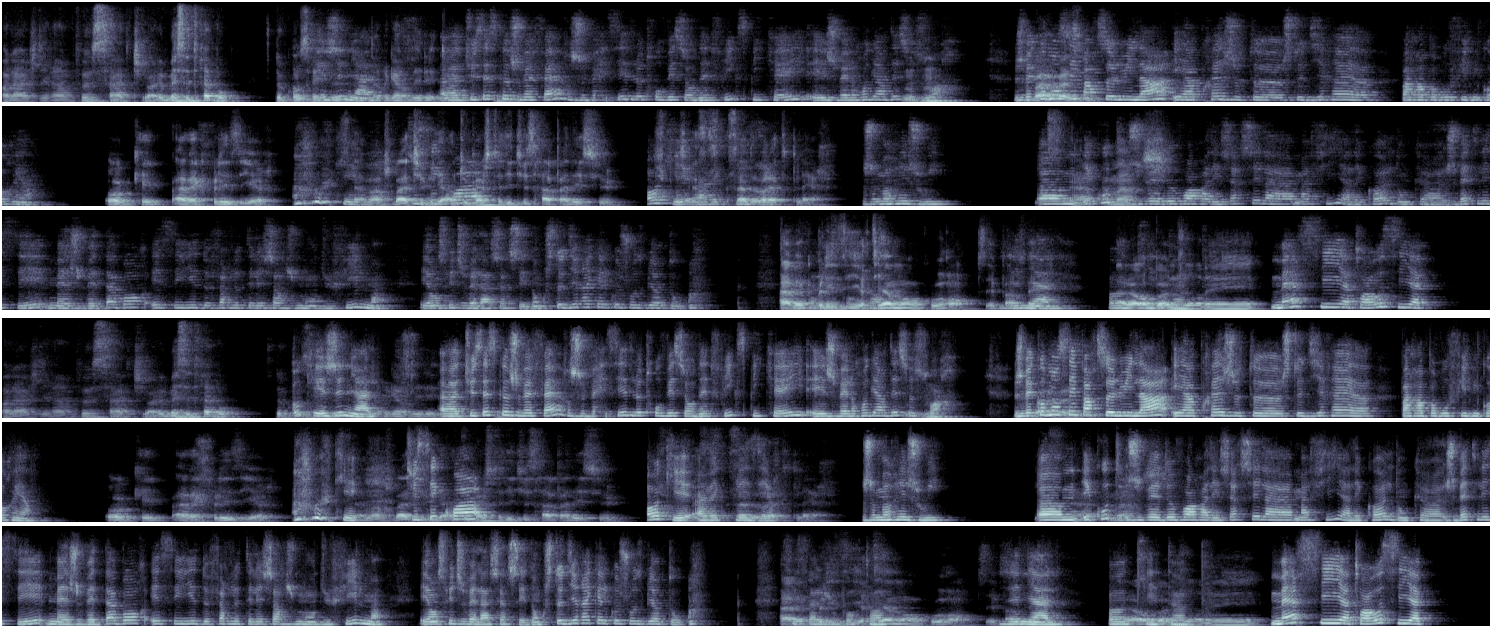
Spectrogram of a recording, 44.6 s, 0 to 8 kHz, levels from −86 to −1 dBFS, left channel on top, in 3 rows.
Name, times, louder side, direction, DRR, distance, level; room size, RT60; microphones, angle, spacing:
voice 1, 0.0-2.4 2.7-4.6 4.9-5.1 9.0-9.5 10.2-10.9 15.9-17.6 18.4-21.1 21.6-23.2 25.5-26.6 37.5-40.2 40.9-42.4, left 5 dB, 45° left, 0.4 m, -30 dB
voice 2, 2.9-3.8 4.4-9.5 10.1-13.7 14.0-15.3 17.8-18.7 19.0-19.7 21.3-22.6 23.5-24.3 25.2-33.6 33.9-36.8 37.7-38.6 39.7-40.4 40.8-41.6 42.5-44.0, right 6 dB, 60° right, 0.4 m, -28 dB
2.9 x 2.7 x 4.2 m
head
